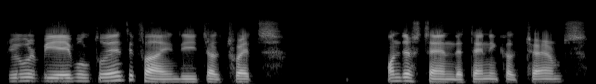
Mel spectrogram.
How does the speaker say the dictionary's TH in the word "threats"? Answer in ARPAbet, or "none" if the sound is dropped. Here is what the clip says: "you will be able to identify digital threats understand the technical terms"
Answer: T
